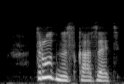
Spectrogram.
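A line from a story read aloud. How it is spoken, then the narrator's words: Thoughtful reply. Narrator (Russian): задумчиво ответил хозяин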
